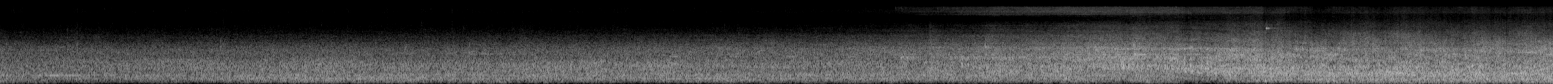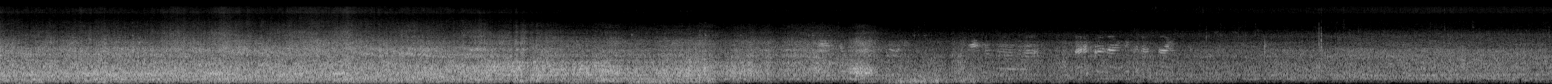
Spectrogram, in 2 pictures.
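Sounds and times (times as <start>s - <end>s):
train wheels rolling on rails: 2.9s - 27.3s.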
